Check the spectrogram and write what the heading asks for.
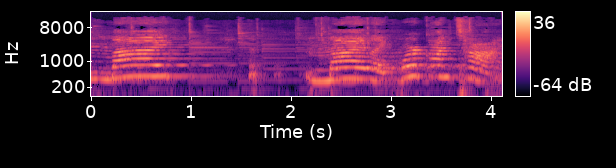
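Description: A young girl singing into a handheld microphone, two long held melodic phrases with a short breath-pause between them.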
